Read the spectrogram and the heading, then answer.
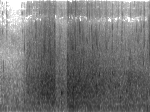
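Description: Water sloshes and laps steadily against a wall, with a couple of brief splashy surges; a continuous wash of sound with no voices.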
